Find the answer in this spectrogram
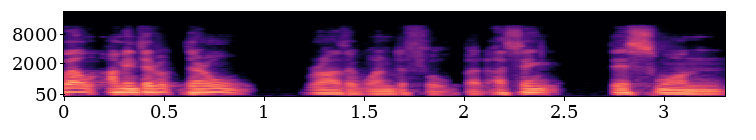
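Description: Somewhat breathy and dark, mellow in tone, a man speaks at a fairly quick pace in a dry, close sound with no echo. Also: quiet background. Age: 50s. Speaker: music lecturer and composer. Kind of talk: casual interview.

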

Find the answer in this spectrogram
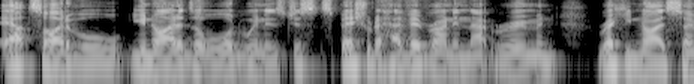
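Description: In a very clean recording with a silent background, a man speaks with an Australian accent. His pace is very fast and his intonation fairly even. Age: 20s. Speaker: basketball podcast host. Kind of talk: casual chat.

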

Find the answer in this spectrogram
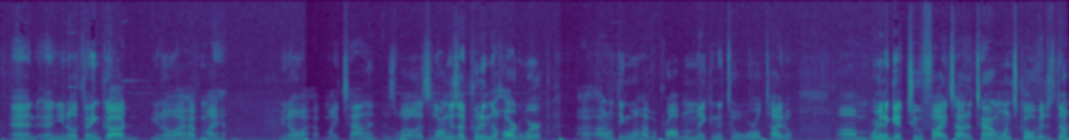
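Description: With a medium pitch and ordinary pitch variation, a man speaks at a fairly quick pace, his loudness swinging widely. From Miami, Florida, Puerto Rican and Colombian heritage. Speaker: professional boxer. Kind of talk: interview. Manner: halting.

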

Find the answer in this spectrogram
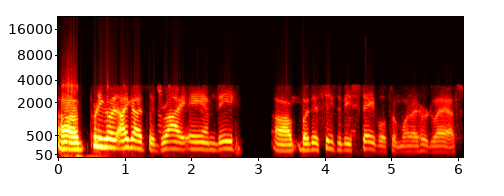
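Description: At a fairly slow pace, a man with a fairly high pitch speaks with lively intonation and big swings in loudness. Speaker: caller. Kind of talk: phone-in question. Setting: phone call. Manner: halting.

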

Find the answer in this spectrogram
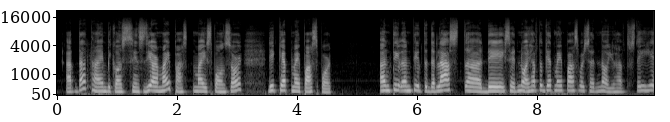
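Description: A woman speaks at a medium pitch in a Filipino accent. The sound is dry and close, with no echo. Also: very clean recording, silent background. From Philippines. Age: 50s. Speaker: business owner and community leader. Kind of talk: interview. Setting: office studio.

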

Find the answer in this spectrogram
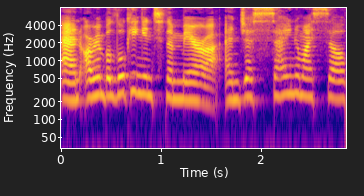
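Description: In an Australian accent, a woman speaks with a high pitch, ordinary pitch variation and a bright, sharp tone on a very clean recording with a silent background. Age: 20s. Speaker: podcast host and company co-founder. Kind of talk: casual interview chat; scripted outro. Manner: animated.

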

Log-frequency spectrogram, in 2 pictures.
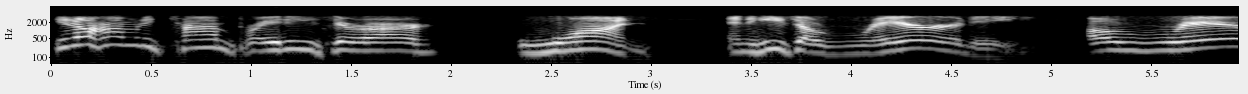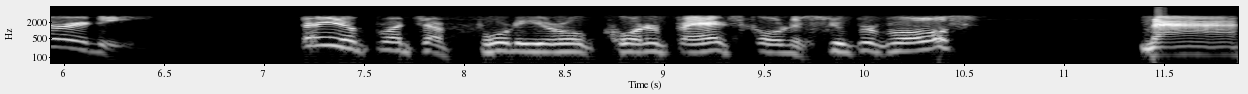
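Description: The talking goes fairly slowly. Pauses are long and frequent. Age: 50s. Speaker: caller. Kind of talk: call-in to sports radio. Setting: phone call. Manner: animated.

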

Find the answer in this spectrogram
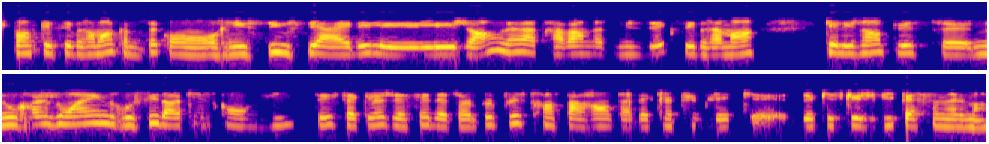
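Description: Here a woman speaks at medium pitch and a moderate pace. Her intonation stays monotone and flat. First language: English or Spanish (speaking French). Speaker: singer and fashion model. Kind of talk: radio interview. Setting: phone call.

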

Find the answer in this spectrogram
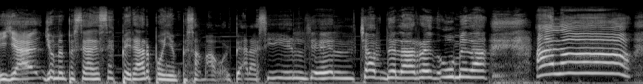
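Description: Her raised, projected voice sits at a high pitch, with lively intonation and a moderate pace. The woman hardly pauses, and noticeable background noise runs underneath. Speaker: sex educator podcast co-host. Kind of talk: casual chat.

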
